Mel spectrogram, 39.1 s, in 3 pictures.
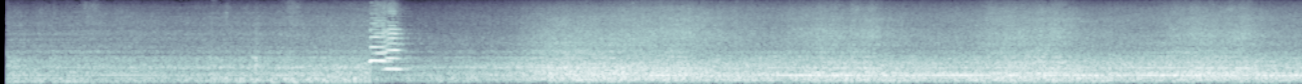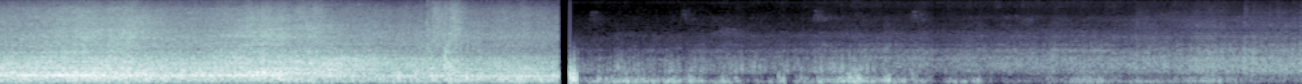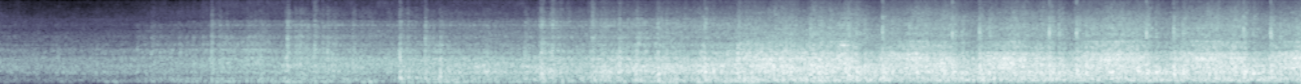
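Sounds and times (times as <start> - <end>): steady train hum: 0.1 - 39.0
train horn blast: 3.6 - 4.2.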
